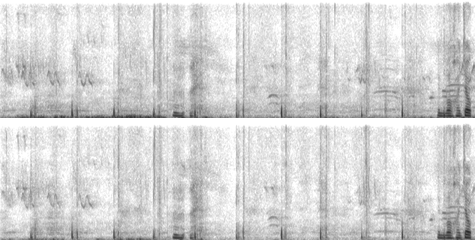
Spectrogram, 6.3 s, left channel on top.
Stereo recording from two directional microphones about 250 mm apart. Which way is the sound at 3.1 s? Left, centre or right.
Centre.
